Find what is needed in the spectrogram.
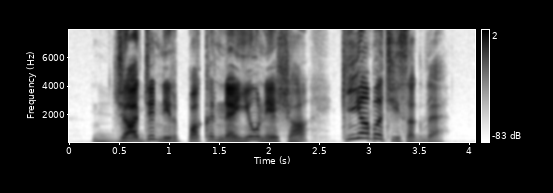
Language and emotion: Dogri, angry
